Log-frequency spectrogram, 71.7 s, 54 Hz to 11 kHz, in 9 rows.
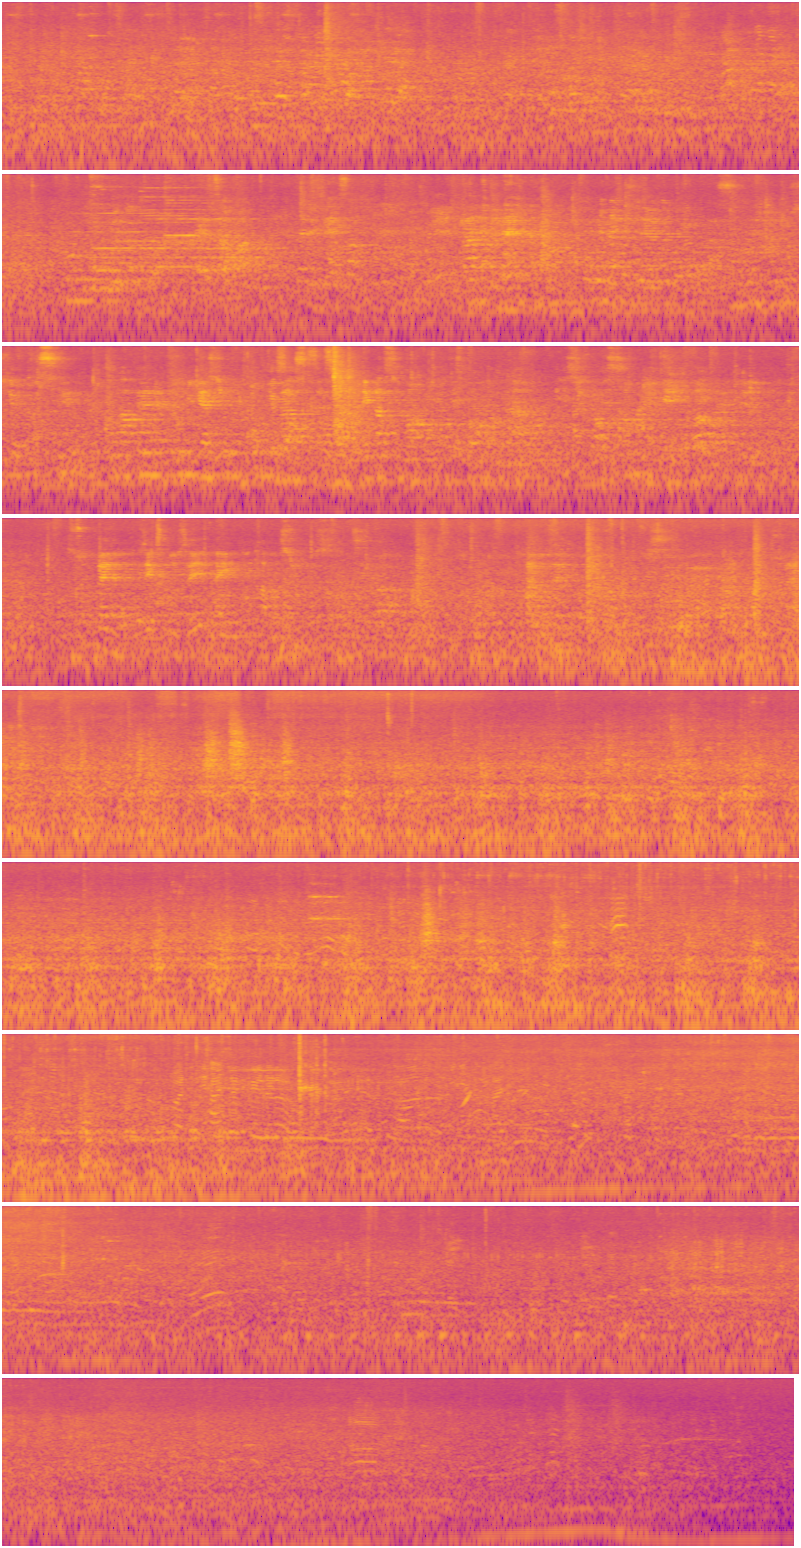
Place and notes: Allées Jean Jaurès, Toulouse, France - escalator noise
escalator noise, métal noise, footstep, voices
captation : Zoom H4n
